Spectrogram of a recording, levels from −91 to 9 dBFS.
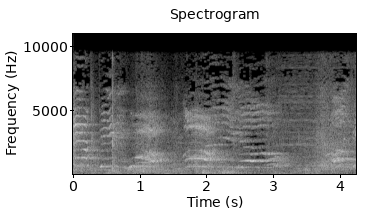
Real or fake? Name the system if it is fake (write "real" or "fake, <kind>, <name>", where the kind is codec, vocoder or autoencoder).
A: real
